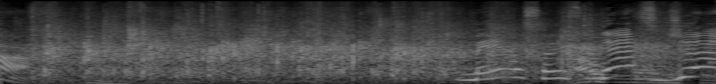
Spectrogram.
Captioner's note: audience applauding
